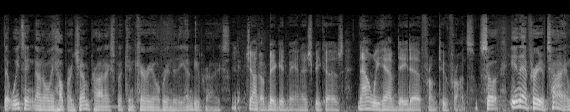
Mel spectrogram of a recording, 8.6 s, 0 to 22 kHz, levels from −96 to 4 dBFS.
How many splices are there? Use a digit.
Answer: 2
